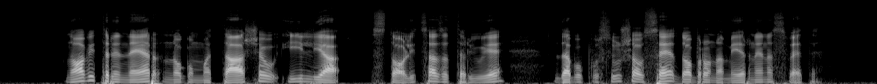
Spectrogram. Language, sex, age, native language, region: Slovenian, male, 50-59, Slovenian, Central Slovenia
